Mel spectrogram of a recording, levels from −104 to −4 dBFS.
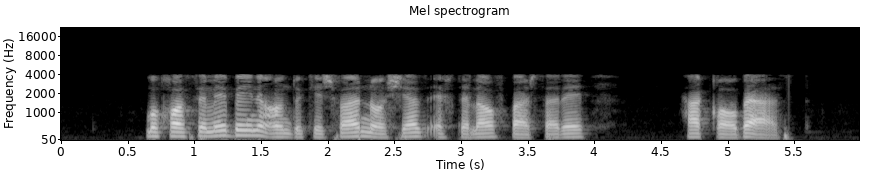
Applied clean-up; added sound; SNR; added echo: none; none; none; none.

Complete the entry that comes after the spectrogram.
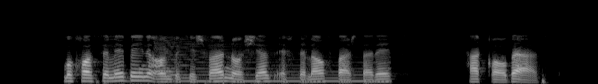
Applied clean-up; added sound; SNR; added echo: none; Electric guitar; 13 dB; none.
